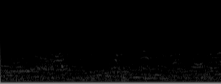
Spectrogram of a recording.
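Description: Indistinct conversation: several people talking at once in the background, with no single voice standing out.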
